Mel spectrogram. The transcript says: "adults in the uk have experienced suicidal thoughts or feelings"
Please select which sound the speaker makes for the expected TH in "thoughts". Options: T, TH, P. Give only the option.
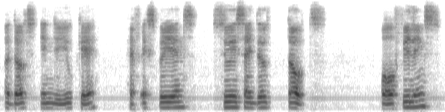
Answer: T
